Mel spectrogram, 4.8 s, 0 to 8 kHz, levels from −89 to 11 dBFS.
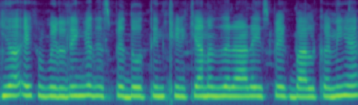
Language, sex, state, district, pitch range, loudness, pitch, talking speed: Hindi, female, Bihar, Vaishali, 255-270 Hz, -12 LUFS, 260 Hz, 225 wpm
